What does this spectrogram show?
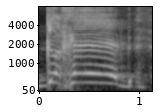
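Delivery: high, drawn-out heckler's call; heckling call. Acted. Imitating a friend yelling at the host, heckling call. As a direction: call it out across a theater.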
